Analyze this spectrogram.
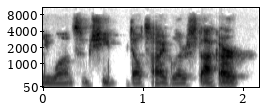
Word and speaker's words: Teigler: Mhm, Um, and it's Teigeler, pronounced Teigler.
